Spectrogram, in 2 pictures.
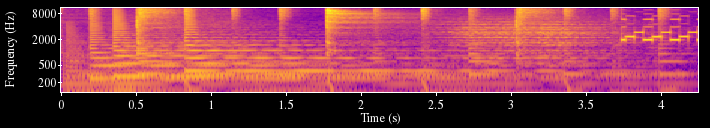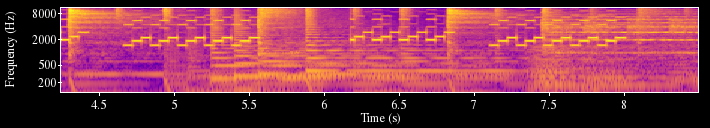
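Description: A melodic phone ringtone plays loud and near, with rhythmic chiming note patterns repeating over a steady musical backing, no voices.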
